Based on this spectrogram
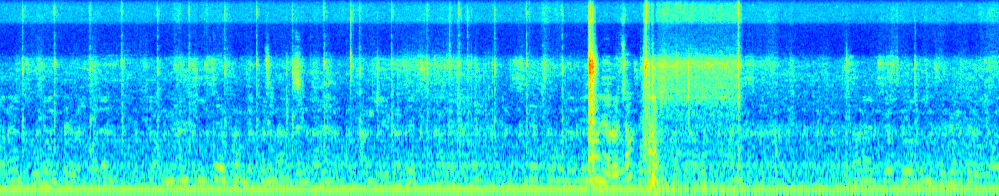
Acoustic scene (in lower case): car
